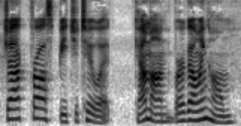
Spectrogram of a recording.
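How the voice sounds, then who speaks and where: A woman playing a sassy, sharp female private detective in a comedic 1940s-style radio drama, with wry, teasing delivery. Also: fairly low pitch, unhurried, creaky, exaggerated voice. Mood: brisk, teasing. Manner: wry, teasing, dry quips.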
